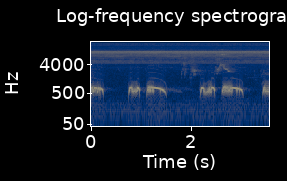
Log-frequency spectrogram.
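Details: Spotted dove call used as a lure sound. Short, low hooting coos come in pairs, and the longer second note bends downward at the end. Faint higher chirps from other birds appear in the background over a constant high hiss.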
